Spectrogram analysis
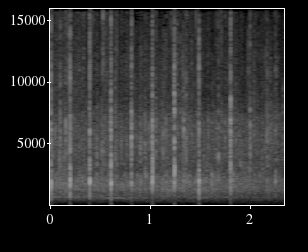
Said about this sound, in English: And in lane 8, we have a newcomer, a surprise person to get through to the final. It's Branst von Pickel." And there was thunderous applause. Hooray!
